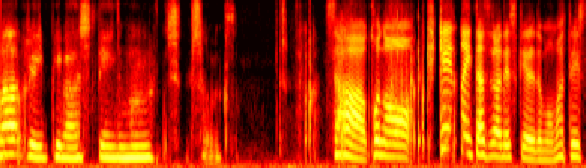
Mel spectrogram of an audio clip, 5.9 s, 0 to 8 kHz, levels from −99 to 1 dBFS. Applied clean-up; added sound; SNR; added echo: neural diffusion model UNIVERSE++.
